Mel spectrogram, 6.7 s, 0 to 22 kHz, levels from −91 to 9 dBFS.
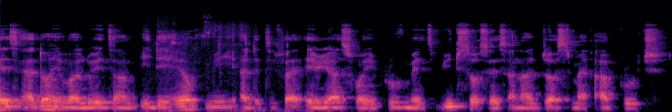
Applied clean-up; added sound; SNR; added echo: neural mask model RNNoise.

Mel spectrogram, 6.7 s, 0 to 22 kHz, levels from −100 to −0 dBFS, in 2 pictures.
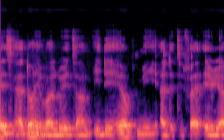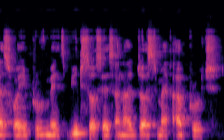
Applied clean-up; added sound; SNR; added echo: none; none; none; none.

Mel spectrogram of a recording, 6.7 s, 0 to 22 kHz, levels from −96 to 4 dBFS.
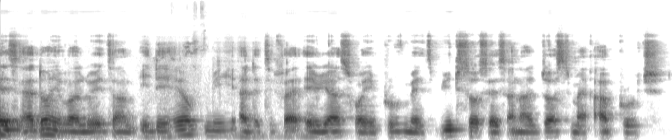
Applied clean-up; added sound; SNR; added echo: neural mask model DeepFilterNet 3.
